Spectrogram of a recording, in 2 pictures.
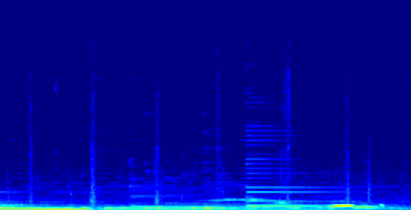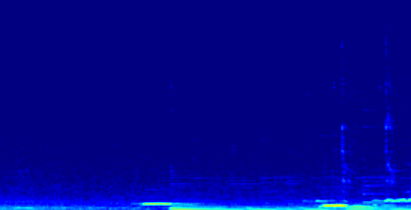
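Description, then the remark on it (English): An owl hoots several times at night outside while camping, in a slow, uneven series, the low, resonant calls standing out clearly against a steady, low background hum with no voices present. “When you're out camping, like, there's just always, like, twig snaps and, like owls hooting or whatever outside, and it takes a while to get used to.”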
